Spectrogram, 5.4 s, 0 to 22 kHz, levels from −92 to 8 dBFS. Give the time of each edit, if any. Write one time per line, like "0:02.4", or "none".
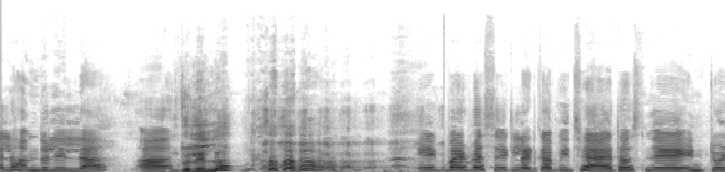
0:00.9
0:03.1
